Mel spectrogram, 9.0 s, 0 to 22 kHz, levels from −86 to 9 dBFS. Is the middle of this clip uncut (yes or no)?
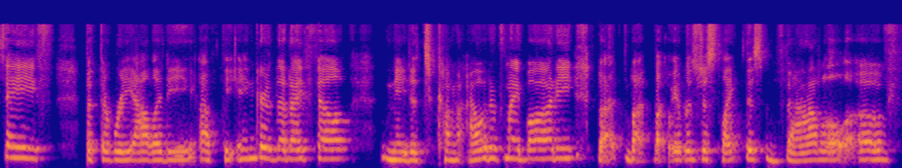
no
